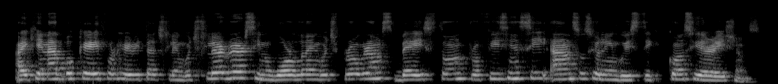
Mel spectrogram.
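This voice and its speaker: Speaking with a Spanish accent, a woman has a fairly high voice with ordinary pitch variation. Her pace is moderate. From Colombia, Bogotá. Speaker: professor of language education. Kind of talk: lecture.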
